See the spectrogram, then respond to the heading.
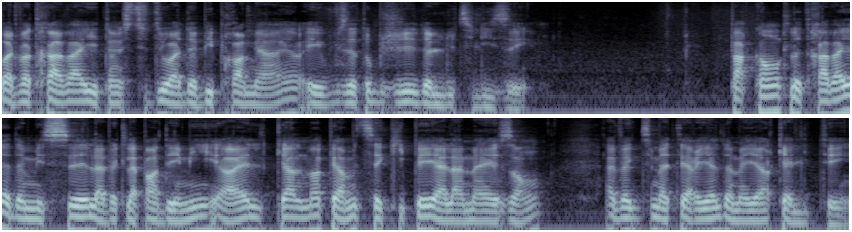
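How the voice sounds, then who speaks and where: A very clean recording with a silent background, featuring a man at a very deep, low pitch, moderate pace, fairly even intonation and very even loudness. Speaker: tech YouTuber. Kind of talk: casual tech review. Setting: home office.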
